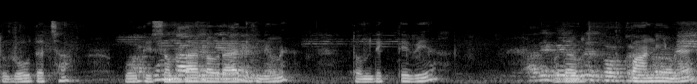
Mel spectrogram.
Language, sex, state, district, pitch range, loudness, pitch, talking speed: Hindi, male, Bihar, Araria, 135-180 Hz, -18 LUFS, 150 Hz, 165 wpm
